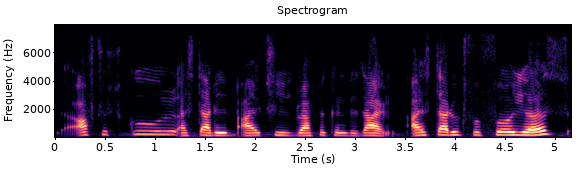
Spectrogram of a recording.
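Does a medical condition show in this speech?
Yes: bilateral sensorineural hearing loss; onset age 4 after mumps complications, both auditory nerves dead, failed nerve repair, four grommet surgeries, large ear-worn device; speech not fully clear and never was, ongoing speech therapy growing up, speaks rather than signs.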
